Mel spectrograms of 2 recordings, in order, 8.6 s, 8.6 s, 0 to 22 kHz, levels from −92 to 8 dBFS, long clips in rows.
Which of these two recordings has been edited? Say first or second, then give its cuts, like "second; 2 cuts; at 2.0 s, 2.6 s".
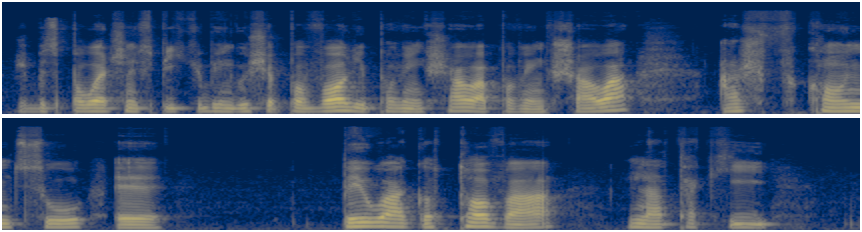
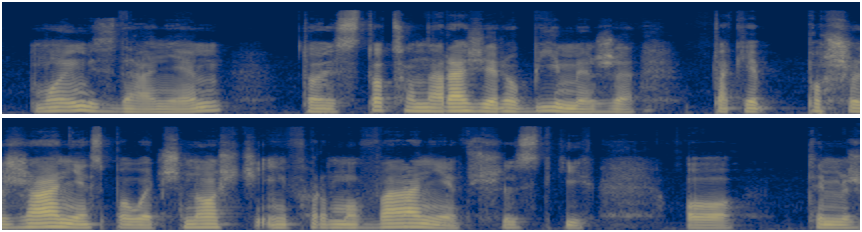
first; 2 cuts; at 2.5 s, 4.8 s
